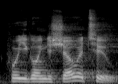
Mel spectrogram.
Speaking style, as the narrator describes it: Oog said

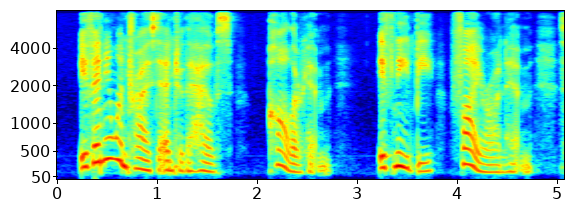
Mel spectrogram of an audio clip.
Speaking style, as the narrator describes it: said Gouchard firmly

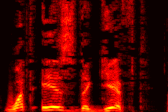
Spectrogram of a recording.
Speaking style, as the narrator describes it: I called out

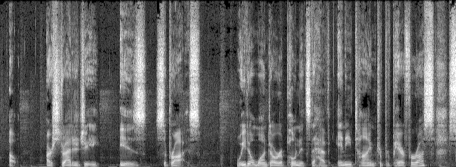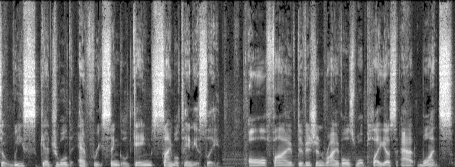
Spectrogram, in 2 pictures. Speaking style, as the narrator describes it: she said

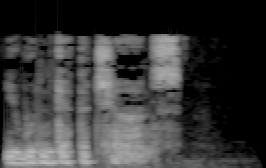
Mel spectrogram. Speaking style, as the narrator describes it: said, lowering his voice

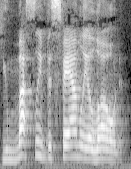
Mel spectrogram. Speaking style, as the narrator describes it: yelling

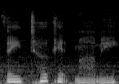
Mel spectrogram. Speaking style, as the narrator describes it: mumbled

